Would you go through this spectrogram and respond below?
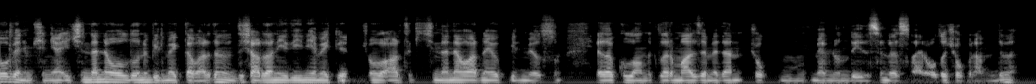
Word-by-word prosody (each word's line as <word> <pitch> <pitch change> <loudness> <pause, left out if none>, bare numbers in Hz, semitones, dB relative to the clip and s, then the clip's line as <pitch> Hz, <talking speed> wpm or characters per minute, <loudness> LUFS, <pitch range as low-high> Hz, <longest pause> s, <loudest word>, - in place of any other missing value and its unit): o 125 -1 +2
benim 100 -6 +1
için. 90 0 -4
Yani, 95 +1 0
içinde 110 +3 +2
ne 115 - +3
olduğunu 105 -1 +2
bilmek 95 -2 -1
de - - +2
var, 85 +3 -1
değil 115 - +1
mi? 95 -4 -2
Dışarıdan 100 0 +3
yediğin 100 0 +2
yemeklerin 95 -1 0
çoğu 100 -1 -1
artık 95 +1 -4
içinde 100 -1 -1
ne 100 0 +3
var 95 -1 +2
ne 100 - +1
yok 95 0 -3
bilmiyorsun 95 -2 -6 0.3
ya - - +2
da 95 0 +4
kullandıkları 95 0 -2
malzemeden 95 0 0
çok - - -8
me 90 - -11 0.2
memnun 90 -1 -6
değilsin 85 +4 +5
vs. 85 -1 +2 0.3
O - - -15
da - - +1
çok - - -6
önemli, 85 +1 -11
değil 110 +2 -3
mi? 100 0 -13
95 Hz, 220 wpm, -23 LUFS, 90-100 Hz, 0.3 s, değilsin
